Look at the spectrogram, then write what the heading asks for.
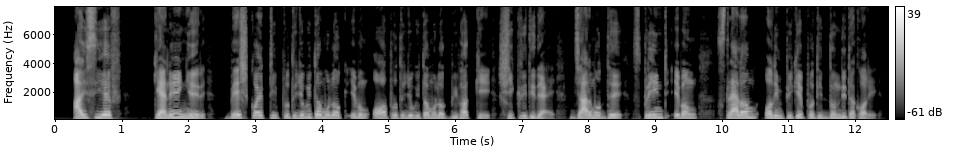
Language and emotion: Bengali, neutral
